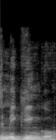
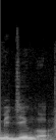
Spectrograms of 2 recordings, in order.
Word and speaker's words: Migingo: Yes, because we call it Migingo. We call it Mijingo. Which we don't understand. Exactly. We don't understand why you call it Migingo, but same rock, but the way we pronounce things is different.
